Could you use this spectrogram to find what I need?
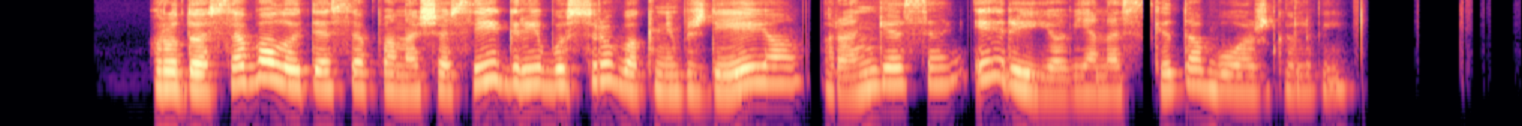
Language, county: Lithuanian, Kaunas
